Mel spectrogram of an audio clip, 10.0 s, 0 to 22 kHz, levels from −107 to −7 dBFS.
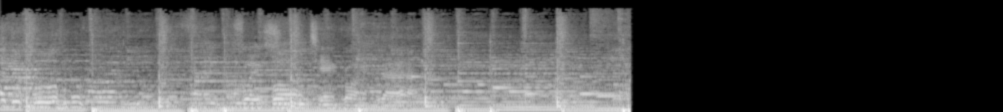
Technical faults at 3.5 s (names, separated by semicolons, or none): none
